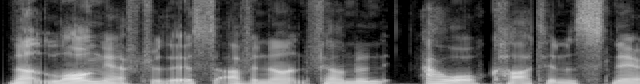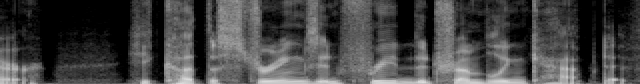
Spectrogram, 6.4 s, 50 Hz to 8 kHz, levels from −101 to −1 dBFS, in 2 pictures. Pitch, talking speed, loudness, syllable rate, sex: 120 Hz, 195 wpm, -23 LUFS, 5.0 syllables/s, male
